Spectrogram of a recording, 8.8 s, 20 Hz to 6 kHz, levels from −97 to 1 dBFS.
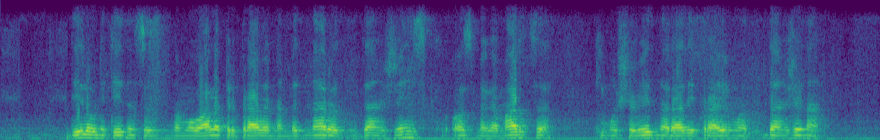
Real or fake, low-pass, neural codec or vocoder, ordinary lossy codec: real; 5.4 kHz; none; Opus, 16 kbps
